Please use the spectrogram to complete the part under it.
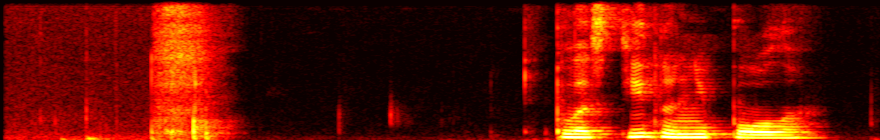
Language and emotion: Russian, neutral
